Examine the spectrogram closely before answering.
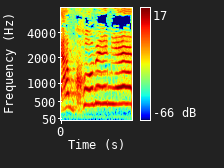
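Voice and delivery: high loud flustered answer; flustered call back. Retold or imitated. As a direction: shout back to the kid while busy. Answering son while praying.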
